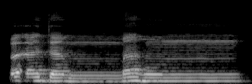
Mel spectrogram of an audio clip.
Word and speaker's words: فأتمهن: بكلمات فأتمهن قال না, যদি আমি থেমে যাই তখন আর ফাতাম্মা হুন্না, ফাতহার উচ্চারণ আর হবে না, ফাতহার সাউন্ড আর তখন হবে না, তখন কি হবে? ফাতাম্মা হুন, নুন শাদ্দা, ইফ you stop on them on ইট, Okay, it will be গুন্না।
